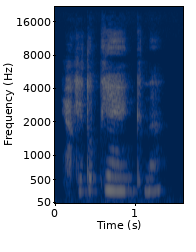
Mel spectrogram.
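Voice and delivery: hushed, soft, high delighted sigh. The queen, told by her page about the painted meadow, responds: sighing with delight. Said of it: "westchnęła z zachwytem".

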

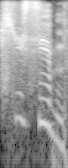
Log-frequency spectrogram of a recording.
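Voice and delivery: put-on shrill German accent, pitched way up, yelling. Retelling how he yelled this over and over at a couple, imitating a shouted German accent. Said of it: "with his German accent".

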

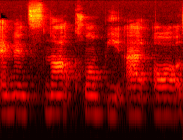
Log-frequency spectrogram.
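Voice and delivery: ordinary talk, nothing marked

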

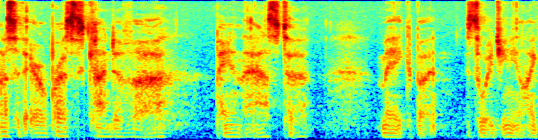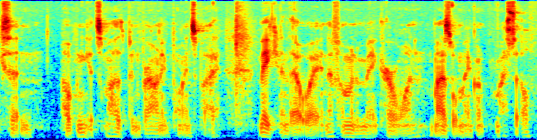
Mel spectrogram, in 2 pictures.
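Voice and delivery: quiet whisper.

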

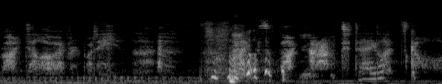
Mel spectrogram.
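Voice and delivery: mock sleep-deprived voice. Showing how they sound at 11 at night on Shebby's streams, imitating sleep-deprived self. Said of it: "Sleep deprived [name]".

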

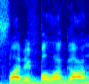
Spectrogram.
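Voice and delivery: ordinary talk, nothing marked

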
